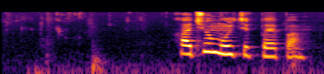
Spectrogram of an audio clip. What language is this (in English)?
Russian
